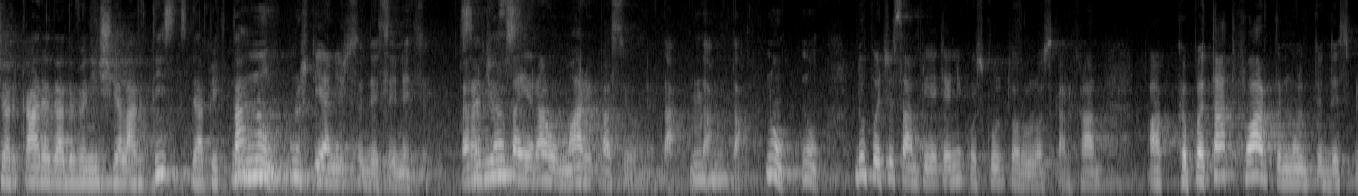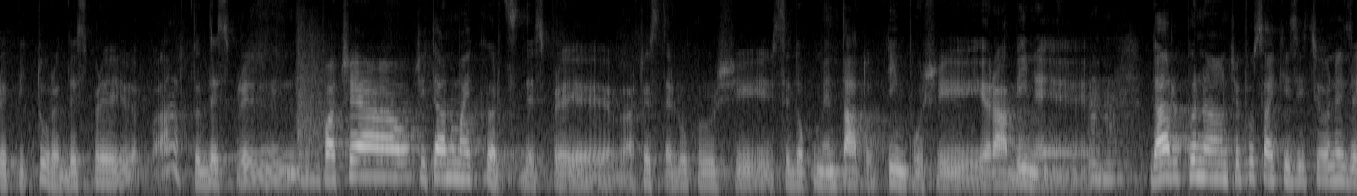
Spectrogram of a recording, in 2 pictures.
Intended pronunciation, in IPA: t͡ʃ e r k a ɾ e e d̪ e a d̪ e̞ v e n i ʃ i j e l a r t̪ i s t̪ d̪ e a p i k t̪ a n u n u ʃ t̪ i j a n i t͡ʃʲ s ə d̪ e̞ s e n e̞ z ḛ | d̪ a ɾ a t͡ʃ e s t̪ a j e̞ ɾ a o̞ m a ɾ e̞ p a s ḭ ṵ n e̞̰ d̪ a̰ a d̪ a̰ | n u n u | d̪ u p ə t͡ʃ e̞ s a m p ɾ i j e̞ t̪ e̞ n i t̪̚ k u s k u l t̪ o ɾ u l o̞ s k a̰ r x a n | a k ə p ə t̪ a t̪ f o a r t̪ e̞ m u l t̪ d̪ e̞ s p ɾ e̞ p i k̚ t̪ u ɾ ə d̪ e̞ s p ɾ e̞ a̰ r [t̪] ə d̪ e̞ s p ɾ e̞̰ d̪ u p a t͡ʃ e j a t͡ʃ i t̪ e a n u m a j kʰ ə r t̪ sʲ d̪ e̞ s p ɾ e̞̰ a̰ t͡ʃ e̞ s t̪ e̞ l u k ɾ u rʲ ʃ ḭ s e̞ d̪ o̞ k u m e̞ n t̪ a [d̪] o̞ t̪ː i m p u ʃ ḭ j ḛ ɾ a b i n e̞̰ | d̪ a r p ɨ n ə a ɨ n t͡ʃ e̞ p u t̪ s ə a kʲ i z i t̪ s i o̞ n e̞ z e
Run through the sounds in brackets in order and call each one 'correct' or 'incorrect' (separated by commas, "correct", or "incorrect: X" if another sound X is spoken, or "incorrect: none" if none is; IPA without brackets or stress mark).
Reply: correct, incorrect: t̪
